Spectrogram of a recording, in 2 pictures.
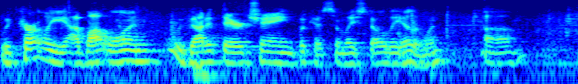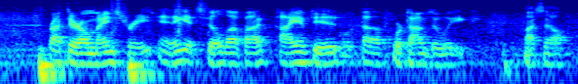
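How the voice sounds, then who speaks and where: Over noticeable background noise and audible room echo, a man talks at a fairly quick pace and medium pitch in a monotone, flat way, leaving long, frequent pauses. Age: 60s. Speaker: community volunteer. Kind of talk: public comment at a county meeting. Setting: county commission meeting. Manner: halting, many fillers.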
